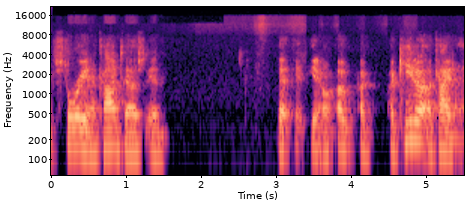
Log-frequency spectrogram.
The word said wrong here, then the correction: Okada: how do you say that? – Okada.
